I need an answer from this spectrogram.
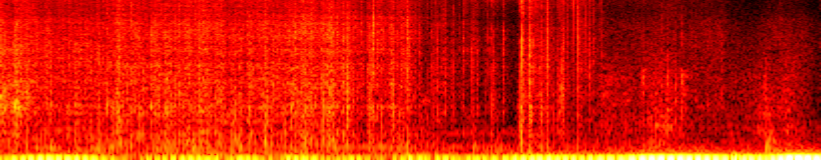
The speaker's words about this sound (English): Oh, nice. The sound of candle lighting. A little crackling in the wax.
